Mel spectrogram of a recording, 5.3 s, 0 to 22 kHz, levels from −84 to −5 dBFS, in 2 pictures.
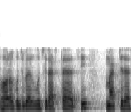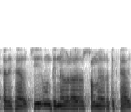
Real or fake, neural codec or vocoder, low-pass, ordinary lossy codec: fake; vocoder, 22.05 kHz, 80 mel bands, WaveNeXt; 3.6 kHz; none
